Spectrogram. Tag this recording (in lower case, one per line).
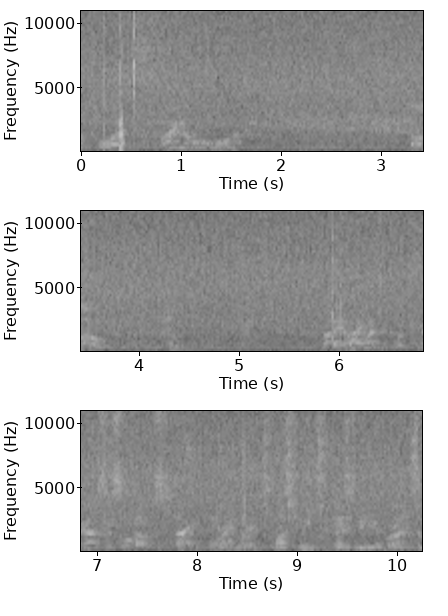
speech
